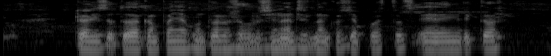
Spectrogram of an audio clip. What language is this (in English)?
Spanish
